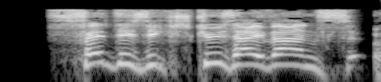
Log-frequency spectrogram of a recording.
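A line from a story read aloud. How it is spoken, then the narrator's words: Menacing roar. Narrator (French): rugit James d'une voix menaçante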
